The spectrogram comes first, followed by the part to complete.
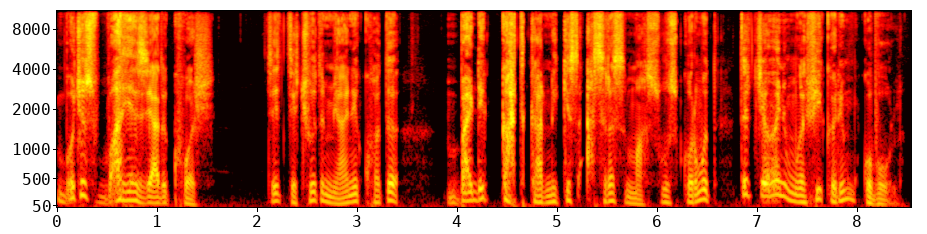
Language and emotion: Kashmiri, happy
